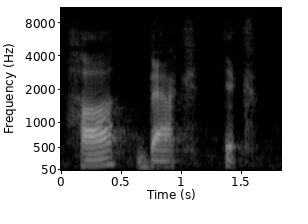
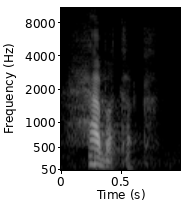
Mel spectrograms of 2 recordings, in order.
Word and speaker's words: Habakkuk: But I'll acknowledge that I say Habakkuk. Habakkuk, okay? I think that's what most Americans say, okay? But I was listening this week to a British chap, you know, read this book, and he kept saying Habakkuk. And I thought, that sounds funny.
